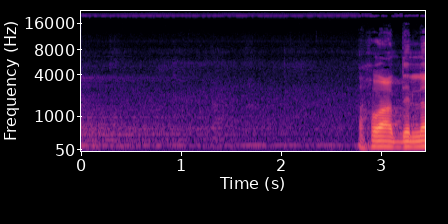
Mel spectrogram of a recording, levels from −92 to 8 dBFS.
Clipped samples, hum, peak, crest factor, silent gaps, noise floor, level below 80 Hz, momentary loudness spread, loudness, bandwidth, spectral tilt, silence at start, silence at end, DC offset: under 0.1%; none; -2 dBFS; 24 dB; none; -52 dBFS; -64 dBFS; 28 LU; -20 LUFS; over 20 kHz; -6 dB/octave; 0 s; 0 s; under 0.1%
